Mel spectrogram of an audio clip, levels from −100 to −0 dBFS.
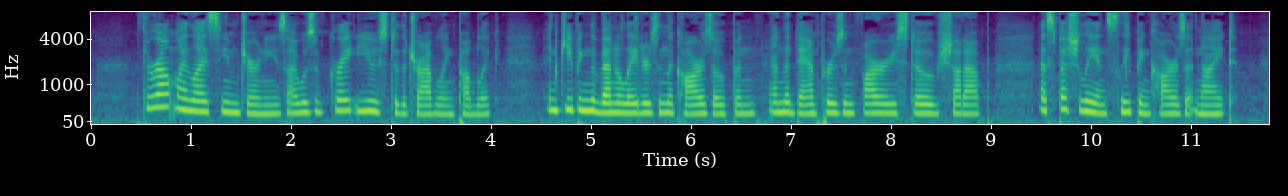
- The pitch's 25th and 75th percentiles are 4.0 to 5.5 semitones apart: No, average, 3.2 semitones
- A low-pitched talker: No, high, 210 Hz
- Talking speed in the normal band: Yes, average, 180 wpm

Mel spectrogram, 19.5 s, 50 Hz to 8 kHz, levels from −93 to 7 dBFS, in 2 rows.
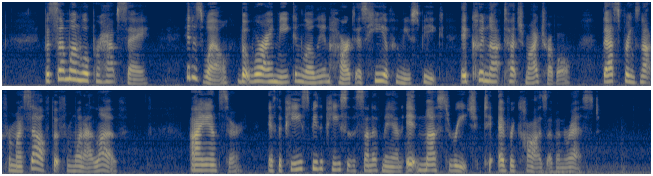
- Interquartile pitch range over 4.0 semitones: Yes, average, 4.6 semitones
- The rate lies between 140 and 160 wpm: No, average, 185 wpm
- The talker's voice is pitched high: Yes, high, 195 Hz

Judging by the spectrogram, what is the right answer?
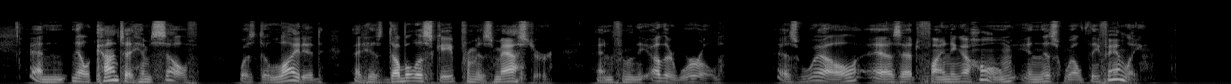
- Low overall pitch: Yes, low, 120 Hz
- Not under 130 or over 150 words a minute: Yes, slow, 135 wpm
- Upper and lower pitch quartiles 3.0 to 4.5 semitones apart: Yes, average, 3.4 semitones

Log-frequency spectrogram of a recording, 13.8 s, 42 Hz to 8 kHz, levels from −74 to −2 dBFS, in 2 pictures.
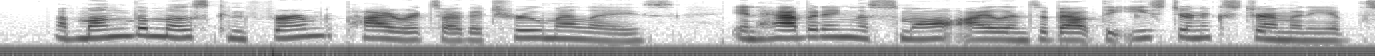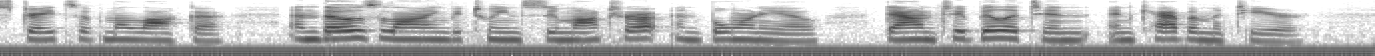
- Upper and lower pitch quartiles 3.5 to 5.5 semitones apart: No, average, 2.8 semitones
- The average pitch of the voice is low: No, high, 205 Hz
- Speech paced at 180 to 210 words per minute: No, average, 150 wpm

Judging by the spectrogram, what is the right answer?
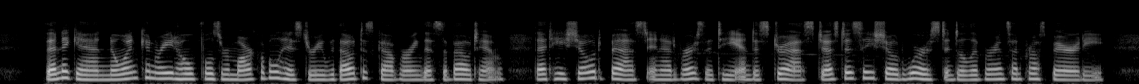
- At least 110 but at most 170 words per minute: Yes, average, 165 wpm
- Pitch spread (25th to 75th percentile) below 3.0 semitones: Yes, narrow, 2.5 semitones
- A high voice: Yes, high, 235 Hz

